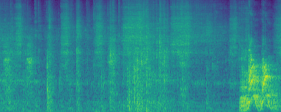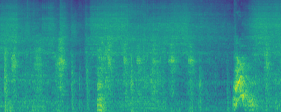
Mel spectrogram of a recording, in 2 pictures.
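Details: Yorkshire Terrier playing with a toy car indoors: a few short, sharp barks near the middle and end, amid rattling and clattering from play and some low speech.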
